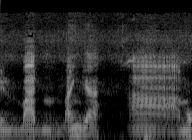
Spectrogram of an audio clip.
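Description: An elderly man speaking in slow, drawn-out syllables, holding one vowel at a steady pitch for about half a second near the end.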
